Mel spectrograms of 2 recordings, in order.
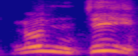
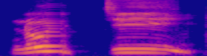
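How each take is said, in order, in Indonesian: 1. Bunyi n terdengar sebelum "j". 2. Tidak ada bunyi n yang terdengar sebelum "j". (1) "Kenapa ada nun di situ?" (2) "riwayat yang lain ada yang baca apa?"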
